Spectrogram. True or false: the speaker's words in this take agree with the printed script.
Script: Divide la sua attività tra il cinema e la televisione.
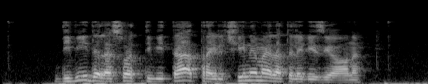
true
